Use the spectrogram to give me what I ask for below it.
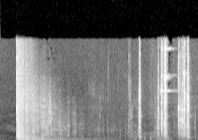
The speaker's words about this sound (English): And the third shot doesn't kill it.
